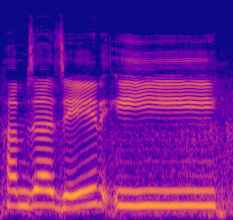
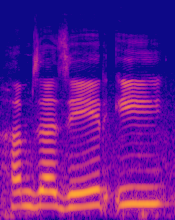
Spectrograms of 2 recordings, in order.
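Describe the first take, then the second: First: The final vowel is drawn out long. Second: The final vowel is short and smooth. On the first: The speaker calls it wrong. "ये भी मैंने लंबा कर दिया" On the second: The speaker calls it right. "Normal तरीके से"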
